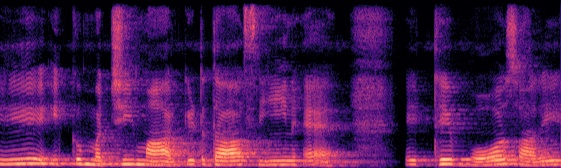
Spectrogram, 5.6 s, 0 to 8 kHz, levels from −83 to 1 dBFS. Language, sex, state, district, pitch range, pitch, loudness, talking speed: Punjabi, female, Punjab, Pathankot, 180-210 Hz, 195 Hz, -17 LUFS, 105 wpm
